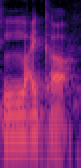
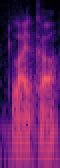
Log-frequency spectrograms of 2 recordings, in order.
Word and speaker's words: Leica: But I can explain the pronunciation, and it's Leica. Leica. It's like the dog in space.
